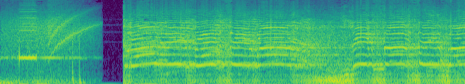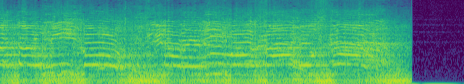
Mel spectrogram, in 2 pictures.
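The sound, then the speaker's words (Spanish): A crowd of protesting mothers, the searching mothers, shouts and chants loudly and continuously at the National Palace, their overlapping voices rising and falling together for several seconds outdoors, after a brief tone at the very start. “Estos gritos que usted escucha son parte de las madres, las madres buscadoras que hoy acudieron a Palacio Nacional”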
